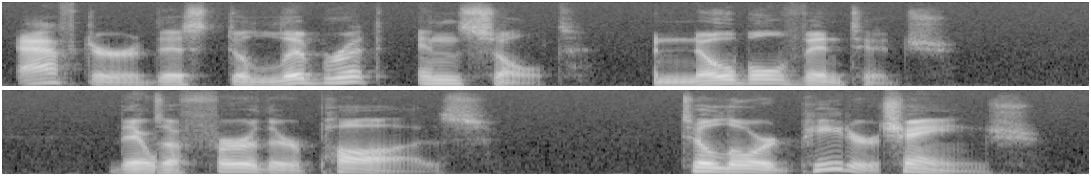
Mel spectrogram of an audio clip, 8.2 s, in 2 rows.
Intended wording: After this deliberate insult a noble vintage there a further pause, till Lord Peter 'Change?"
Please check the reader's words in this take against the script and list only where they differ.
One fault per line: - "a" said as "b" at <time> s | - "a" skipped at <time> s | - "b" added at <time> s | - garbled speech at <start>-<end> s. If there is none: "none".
none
